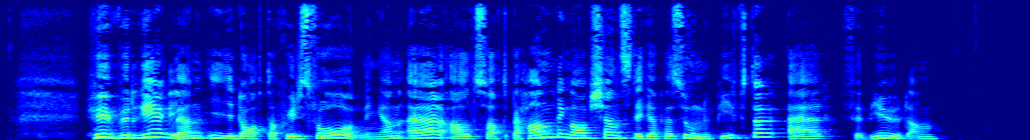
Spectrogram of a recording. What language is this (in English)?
Swedish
